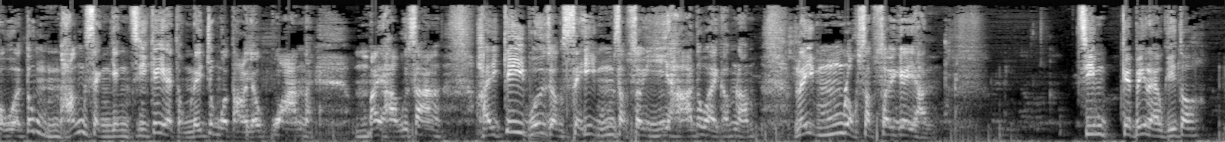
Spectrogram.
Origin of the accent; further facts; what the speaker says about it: Taiwan; 佢哋觉得我哋台湾人再咁样就冇咗台湾，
